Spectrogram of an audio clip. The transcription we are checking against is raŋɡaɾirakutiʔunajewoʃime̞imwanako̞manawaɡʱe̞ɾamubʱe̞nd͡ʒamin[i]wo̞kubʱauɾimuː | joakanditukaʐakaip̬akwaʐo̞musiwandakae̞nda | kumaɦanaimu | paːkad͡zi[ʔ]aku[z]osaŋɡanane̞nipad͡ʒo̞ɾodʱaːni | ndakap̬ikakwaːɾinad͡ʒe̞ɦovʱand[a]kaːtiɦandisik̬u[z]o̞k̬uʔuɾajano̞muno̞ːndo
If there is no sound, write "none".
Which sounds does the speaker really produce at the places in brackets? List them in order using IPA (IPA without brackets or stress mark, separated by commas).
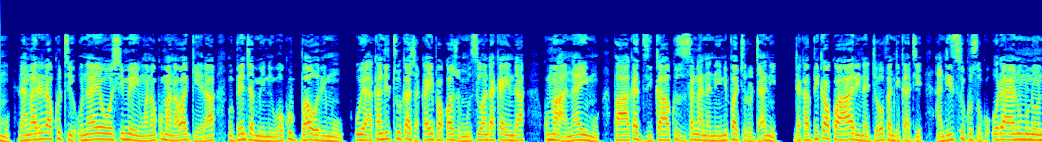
i, k, z, i, z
